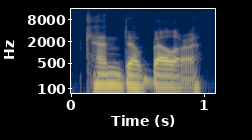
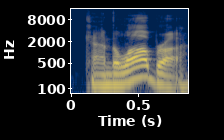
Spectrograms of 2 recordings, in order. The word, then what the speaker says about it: candelabra: each other guessing what gift was beneath the ken de bella that's a pronunciation candelabra yeah there we go it's not even a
